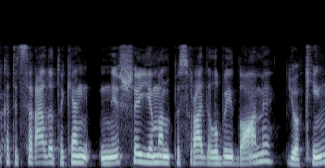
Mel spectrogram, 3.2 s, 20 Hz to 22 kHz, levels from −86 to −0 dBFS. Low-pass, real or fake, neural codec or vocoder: 7.2 kHz; fake; codec, 16 kHz, 4 kbps, X-Codec, WavLM features, trained on Multilingual LibriSpeech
